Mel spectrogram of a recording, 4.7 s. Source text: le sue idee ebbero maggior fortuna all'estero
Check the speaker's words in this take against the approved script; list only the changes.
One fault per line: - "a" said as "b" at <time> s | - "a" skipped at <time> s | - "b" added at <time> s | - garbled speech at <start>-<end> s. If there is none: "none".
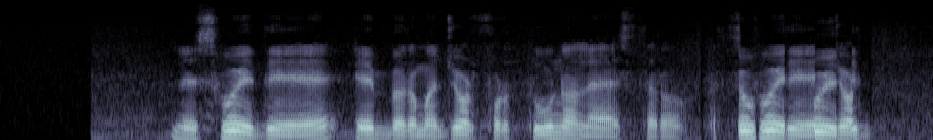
- garbled speech at 3.5-4.4 s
